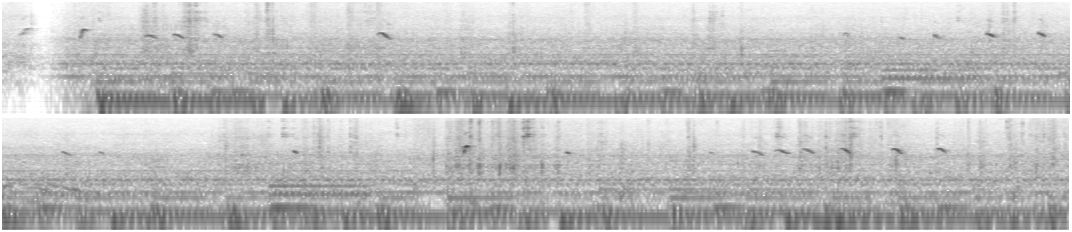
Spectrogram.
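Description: Young chicks peeping: short, high chirps in scattered runs, with a quicker flurry near the end. Steady background music with low sustained notes plays underneath.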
